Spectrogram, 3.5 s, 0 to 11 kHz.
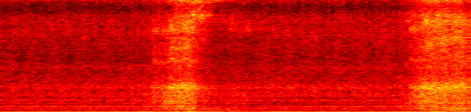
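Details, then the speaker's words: Ford Bronco with 7.3 Powerstroke diesel after fitting a Jones Turbine JT50 muffler: deep steady idle with two smooth throttle blips, healthy and well muffled, normal. "i mean it's a big engine it's a loud engine but a lot of the noises come from right up here it's not really that bad"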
